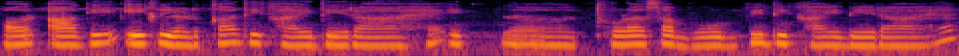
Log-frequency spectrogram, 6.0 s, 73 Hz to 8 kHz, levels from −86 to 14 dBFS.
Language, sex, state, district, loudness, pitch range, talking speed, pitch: Hindi, female, Uttar Pradesh, Muzaffarnagar, -18 LUFS, 180-215 Hz, 180 wpm, 195 Hz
